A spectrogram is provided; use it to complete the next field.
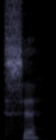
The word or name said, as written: se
